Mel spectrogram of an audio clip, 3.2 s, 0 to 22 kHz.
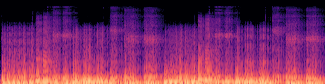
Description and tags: grossbass filtered
This is a loop I created using a free Bass synth from KVR called " Bassimo" a glith effect and some filtering.
There's another one to go with it that has some chorus for slight variation.
Which I'm about to upload :0)
bass, synth, loop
